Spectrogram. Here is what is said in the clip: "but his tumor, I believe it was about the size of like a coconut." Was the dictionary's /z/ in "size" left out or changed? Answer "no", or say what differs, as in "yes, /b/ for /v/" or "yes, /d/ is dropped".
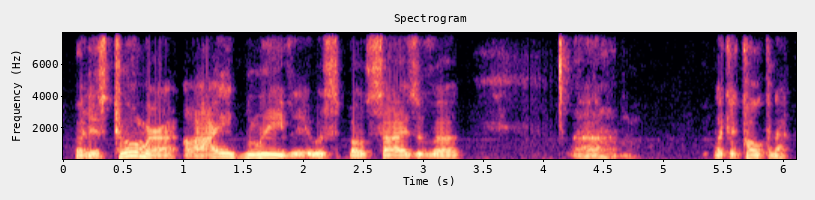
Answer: no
